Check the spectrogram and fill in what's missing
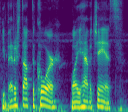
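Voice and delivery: ordinary talk

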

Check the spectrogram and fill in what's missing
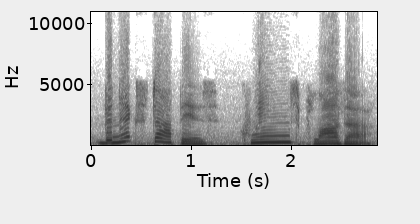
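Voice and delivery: ordinary delivery

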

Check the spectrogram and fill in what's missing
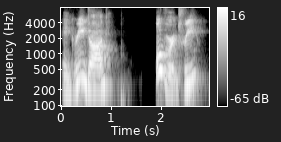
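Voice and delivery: ordinary delivery

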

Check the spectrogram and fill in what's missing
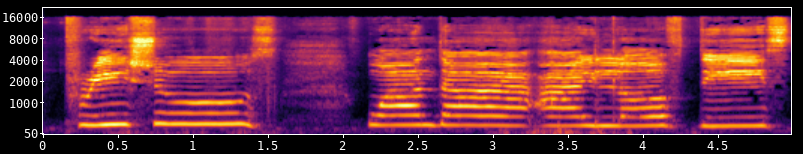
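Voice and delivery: can't contain the excitement, drawn out; excited squeal. Real, not acted. Crafter gushing to her friend Wanda over the gift, excited and loud. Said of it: "I can't even yell".

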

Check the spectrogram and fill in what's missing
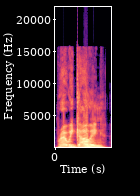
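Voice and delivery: high, loud call over the noise. A narrator's reading. Brick calling to Cal over the din, loud high shout. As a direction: yell a question over a helicopter. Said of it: "He could hear Brick calling out".

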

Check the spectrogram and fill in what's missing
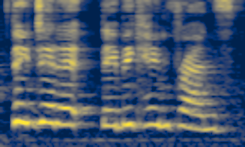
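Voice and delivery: high, loud gasp then cheer; thrilled real gasp; excited gasp. Real, not acted. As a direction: gasp and celebrate the win. Sims finally become friends.

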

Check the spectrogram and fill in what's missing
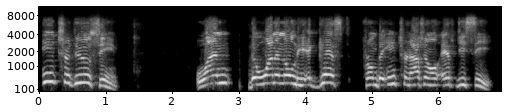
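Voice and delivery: high, booming ring announcer; lucha libre announcer. Acted. Hypes the guest's entrance.

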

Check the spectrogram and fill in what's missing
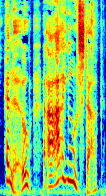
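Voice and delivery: lifted storybook animal, curious; Rabbit. A narrator's reading. Rabbit finding Pooh in the doorway, high questioning voice.

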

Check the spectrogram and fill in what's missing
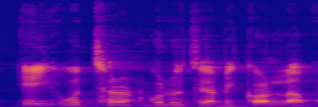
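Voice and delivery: normal talking voice

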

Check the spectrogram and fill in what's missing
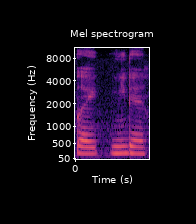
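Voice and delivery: demonstrating flossing at teeth; talking with fingers on lip. Real, not acted. Seen 2: Fingertips press lower lip down over braces throughout the words.

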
